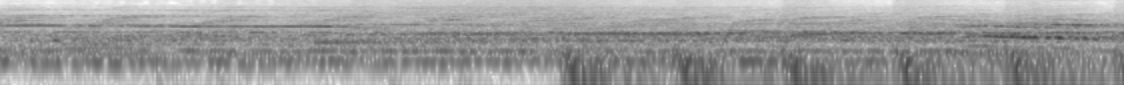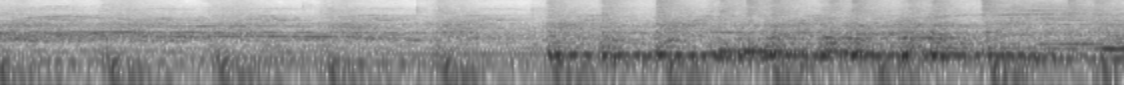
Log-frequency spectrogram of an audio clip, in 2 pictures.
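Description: Live band music on stage with a crowd cheering and whooping. A bass-and-drum beat comes in about two seconds in, and the music gets louder about six seconds in.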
